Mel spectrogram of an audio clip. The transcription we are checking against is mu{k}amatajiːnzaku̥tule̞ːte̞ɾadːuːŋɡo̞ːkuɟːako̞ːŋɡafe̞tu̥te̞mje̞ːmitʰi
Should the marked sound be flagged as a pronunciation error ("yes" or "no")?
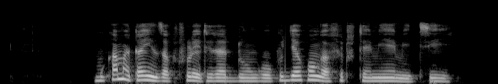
no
